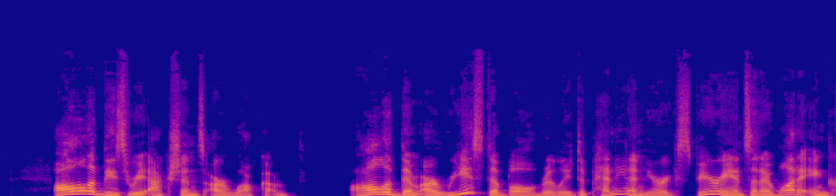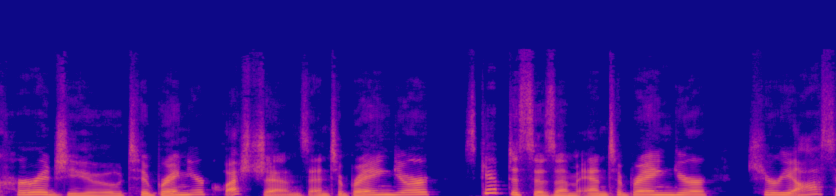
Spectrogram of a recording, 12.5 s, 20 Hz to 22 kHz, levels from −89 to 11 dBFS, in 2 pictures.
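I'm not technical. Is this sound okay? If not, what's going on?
Yes, this sound is okay, and nothing is going on with it.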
